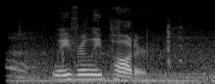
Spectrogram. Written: WAVERLY POTTER

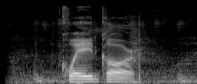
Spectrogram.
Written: QUAID CARR

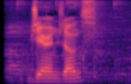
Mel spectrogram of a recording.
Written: JERON JONES

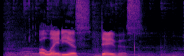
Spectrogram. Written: ELINNEUS DAVIS

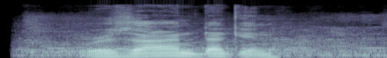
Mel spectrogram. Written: RAHSJON DUNCAN

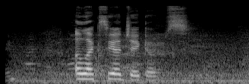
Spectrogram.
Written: ALEXIA JACOBS

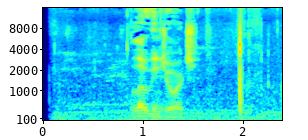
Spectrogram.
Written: LOGAN GEORGE

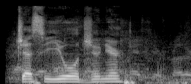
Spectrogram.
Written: JESSE EWELL JR

